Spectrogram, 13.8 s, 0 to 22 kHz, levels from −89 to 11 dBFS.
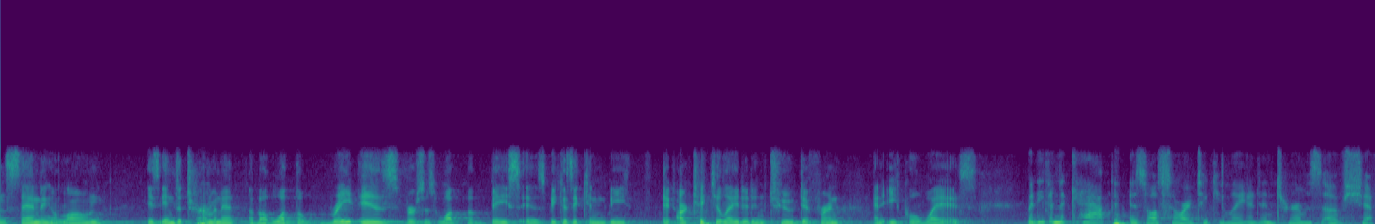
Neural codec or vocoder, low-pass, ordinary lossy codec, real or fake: codec, 16 kHz, 2 kbps, FunCodec, trained on Chinese and English, 25 frames a second; 7.2 kHz; Opus, 32 kbps; fake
